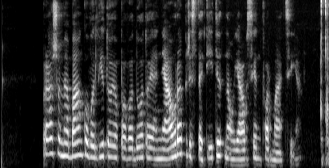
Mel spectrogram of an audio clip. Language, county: Lithuanian, Tauragė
